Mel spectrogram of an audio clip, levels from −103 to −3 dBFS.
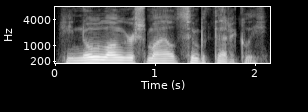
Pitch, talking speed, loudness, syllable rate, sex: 115 Hz, 140 wpm, -15 LUFS, 6.1 syllables/s, male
